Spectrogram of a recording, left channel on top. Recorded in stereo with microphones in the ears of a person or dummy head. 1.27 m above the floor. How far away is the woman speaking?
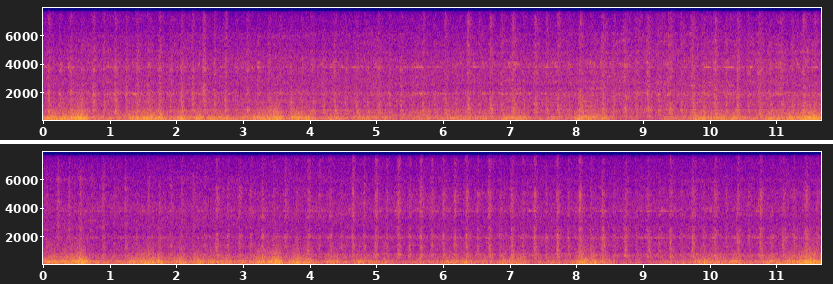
I don't hear a woman speaking.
